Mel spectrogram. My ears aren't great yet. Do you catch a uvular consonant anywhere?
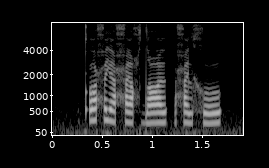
no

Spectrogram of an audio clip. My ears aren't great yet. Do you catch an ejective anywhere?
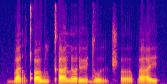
yes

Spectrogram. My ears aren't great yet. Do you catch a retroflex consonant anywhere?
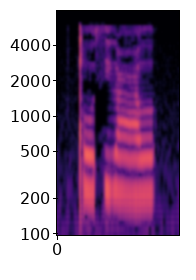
no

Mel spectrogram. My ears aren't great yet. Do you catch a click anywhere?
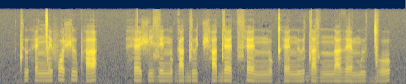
yes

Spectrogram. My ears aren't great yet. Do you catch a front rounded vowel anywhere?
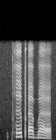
no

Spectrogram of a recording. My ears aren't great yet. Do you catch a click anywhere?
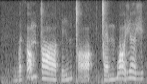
yes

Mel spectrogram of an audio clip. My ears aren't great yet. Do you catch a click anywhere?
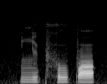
no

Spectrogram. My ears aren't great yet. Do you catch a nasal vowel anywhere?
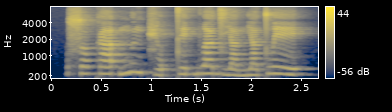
no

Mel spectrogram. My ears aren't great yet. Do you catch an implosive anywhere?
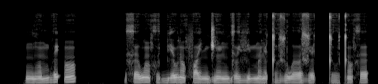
no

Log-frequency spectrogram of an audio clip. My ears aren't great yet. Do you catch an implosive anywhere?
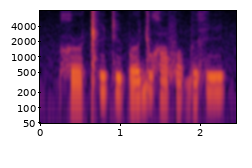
no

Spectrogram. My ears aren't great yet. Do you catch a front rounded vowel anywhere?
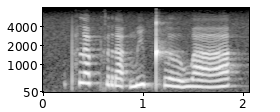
no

